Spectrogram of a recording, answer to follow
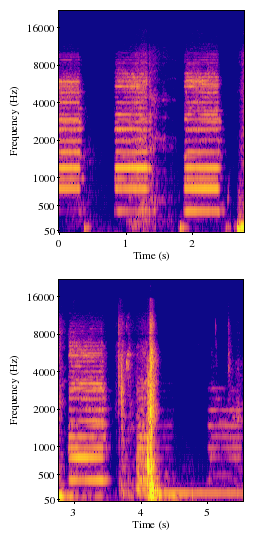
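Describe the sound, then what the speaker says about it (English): A neighbor's alarm outside sounds in repeated loud tonal bursts with short gaps, broken by a thump and a brief noisy clatter midway, then the tone returns faintly. "Just my neighbor letting her alarm go off."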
